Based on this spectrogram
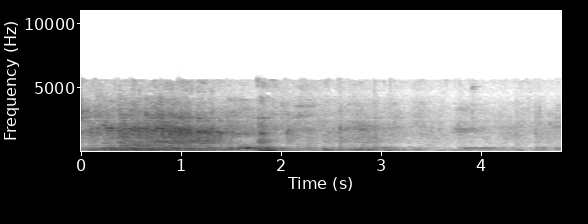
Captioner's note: audience laughs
